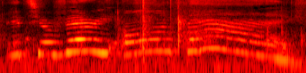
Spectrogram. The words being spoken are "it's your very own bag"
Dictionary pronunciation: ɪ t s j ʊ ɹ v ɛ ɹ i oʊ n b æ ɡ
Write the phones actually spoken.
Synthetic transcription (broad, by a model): ɪ t s j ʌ ɹ v ɛ ɹ i oʊ n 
